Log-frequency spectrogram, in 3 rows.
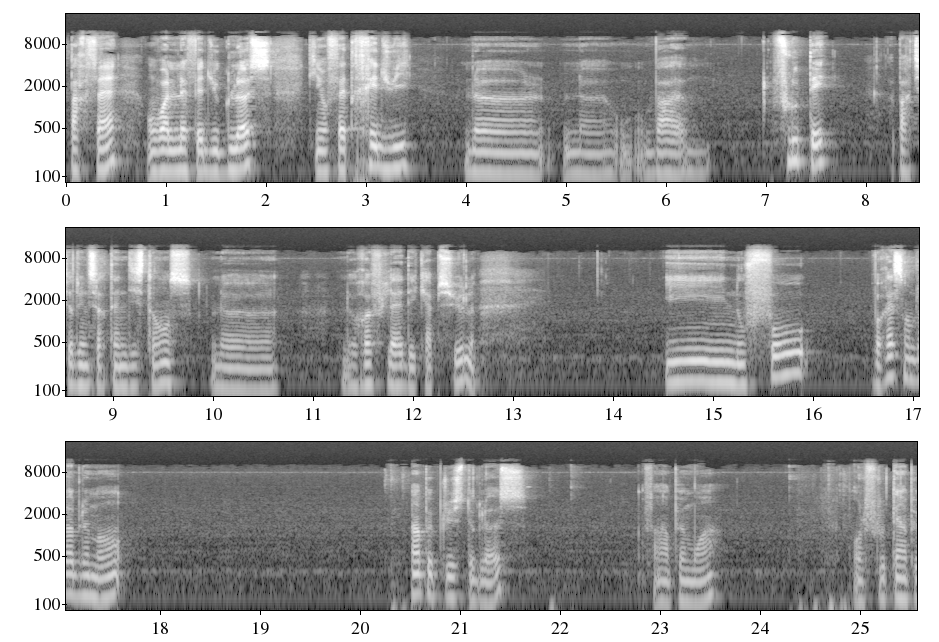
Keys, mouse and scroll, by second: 19.1 Escape, 21.0 shift+click, 23.5 ctrl+s.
